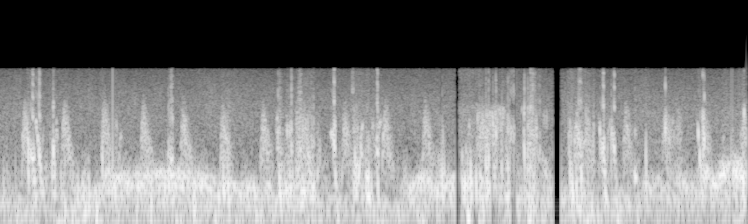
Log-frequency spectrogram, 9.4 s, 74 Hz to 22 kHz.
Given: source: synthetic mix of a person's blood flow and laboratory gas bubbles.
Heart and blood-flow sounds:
Doppler ultrasound of blood flow; subclavian vein
0.35-0.88 s: bubbles
1.27-1.35 s: bubbles
1.44-1.56 s: bubbles
2.12-2.22 s: bubbles
2.78-2.92 s: bubbles
3.47-4.04 s: bubbles
4.15-4.29 s: bubbles
4.40-4.82 s: bubbles
5.48-5.63 s: bubbles
5.77-6.47 s: bubbles
6.53-6.94 s: bubbles
7.12-7.41 s: bubbles
7.50-7.76 s: bubbles
7.95-8.02 s: bubbles
8.07-8.14 s: bubbles
8.30-8.56 s: bubbles
8.73-8.88 s: bubbles
9.04-9.36 s: bubbles
From the record:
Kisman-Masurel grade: 243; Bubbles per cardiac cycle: several, 3 to 8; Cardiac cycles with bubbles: 100%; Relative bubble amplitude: loud (0.450 to 0.775); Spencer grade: 3 (all of the cardiac periods contain showers or single bubble signals, but not dominating or overriding the cardiac motion signals); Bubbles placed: anywhere in the cardiac cycle

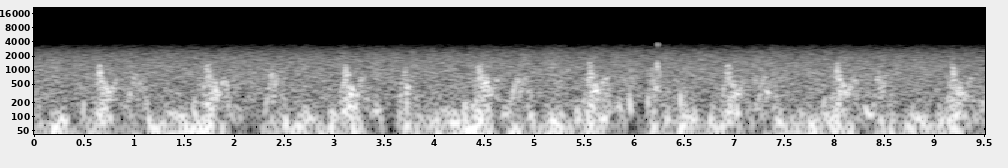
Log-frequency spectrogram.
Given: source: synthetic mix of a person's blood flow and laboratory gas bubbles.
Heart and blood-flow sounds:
Doppler ultrasound of blood flow; precordium
5.68-5.75 s: bubbles
5.91-6.03 s: bubbles
6.12-6.18 s: bubbles
6.20-6.30 s: bubbles
6.43-6.55 s: bubbles
From the record:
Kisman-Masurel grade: 212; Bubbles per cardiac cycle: several, 3 to 8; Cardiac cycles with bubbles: 1 to 10%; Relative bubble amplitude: moderate (0.250 to 0.450); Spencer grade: 1 (occasional bubble signal discernible with the cardiac motion signal, with majority of cardiac periods free of bubbles); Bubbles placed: only in the low amplitude regions of the cardiac cycle

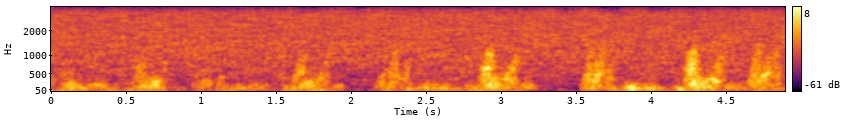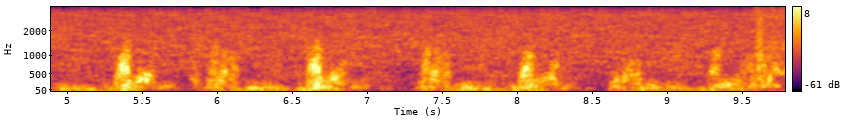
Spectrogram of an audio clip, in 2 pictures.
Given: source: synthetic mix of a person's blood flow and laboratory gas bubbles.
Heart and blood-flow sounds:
Doppler ultrasound of blood flow; precordium
9.52-9.79 s: bubbles
From the record:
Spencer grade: 1 (occasional bubble signal discernible with the cardiac motion signal, with majority of cardiac periods free of bubbles); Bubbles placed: only in the low amplitude regions of the cardiac cycle

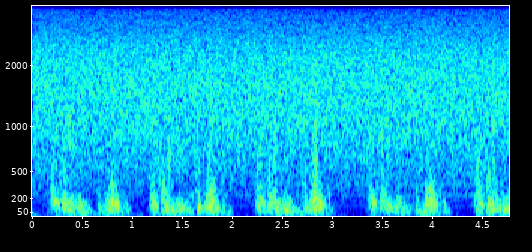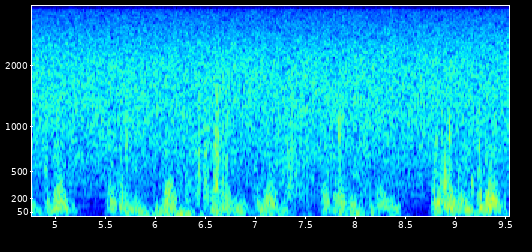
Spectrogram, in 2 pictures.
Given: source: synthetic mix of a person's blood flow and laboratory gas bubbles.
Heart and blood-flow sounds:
Doppler ultrasound of blood flow; precordium
0.00-0.02 s: bubbles
From the record:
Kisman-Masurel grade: 211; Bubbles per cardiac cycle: several, 3 to 8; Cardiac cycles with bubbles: 1 to 10%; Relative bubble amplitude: barely perceptible (0.100 to 0.250); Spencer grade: 1 (occasional bubble signal discernible with the cardiac motion signal, with majority of cardiac periods free of bubbles); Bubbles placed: only in the low amplitude regions of the cardiac cycle

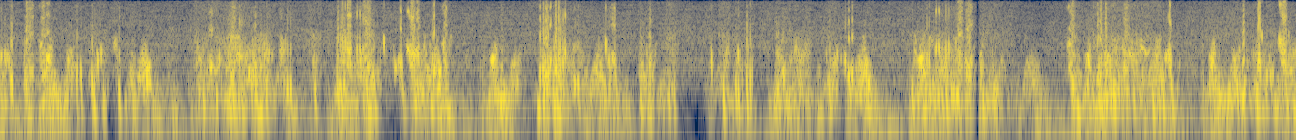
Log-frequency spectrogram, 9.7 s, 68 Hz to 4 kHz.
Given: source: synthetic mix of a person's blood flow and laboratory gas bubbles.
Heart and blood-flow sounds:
Doppler ultrasound of blood flow; precordium
0.00-0.12 s: bubbles
0.15-0.25 s: bubbles
0.28-0.40 s: bubbles
0.54-0.81 s: bubbles
0.84-1.03 s: bubbles
1.44-2.28 s: bubbles
2.31-2.41 s: bubbles
2.49-3.39 s: bubbles
3.73-3.83 s: bubbles
3.99-4.38 s: bubbles
4.51-4.66 s: bubbles
4.77-4.92 s: bubbles
4.98-5.10 s: bubbles
5.31-5.67 s: bubbles
5.80-6.43 s: bubbles
6.50-6.56 s: bubbles
6.81-7.50 s: bubbles
8.00-8.12 s: bubbles
8.19-8.85 s: bubbles
9.12-9.17 s: bubbles
9.24-9.73 s: bubbles
From the record:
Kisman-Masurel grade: 342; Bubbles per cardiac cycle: rolling drumbeat, 9 or more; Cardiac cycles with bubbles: 100%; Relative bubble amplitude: moderate (0.250 to 0.450); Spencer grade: 3 (all of the cardiac periods contain showers or single bubble signals, but not dominating or overriding the cardiac motion signals); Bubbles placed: anywhere in the cardiac cycle

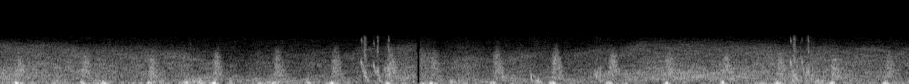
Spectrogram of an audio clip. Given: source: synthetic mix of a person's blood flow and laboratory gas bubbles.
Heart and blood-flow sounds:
Doppler ultrasound of blood flow; subclavian vein
2.28-2.33 s: bubbles
3.59-3.96 s: bubbles
5.29-5.36 s: bubbles
5.91-6.09 s: bubbles
7.78-8.28 s: bubbles
From the record:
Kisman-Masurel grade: 121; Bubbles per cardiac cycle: 1 to 2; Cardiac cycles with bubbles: 10 to 50%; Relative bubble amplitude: barely perceptible (0.100 to 0.250); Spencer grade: 2 (many but less than half of the cardiac periods contain bubble signals, singularly or in groups); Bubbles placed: anywhere in the cardiac cycle

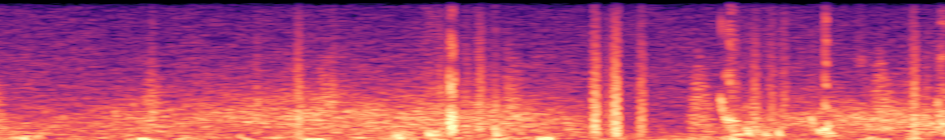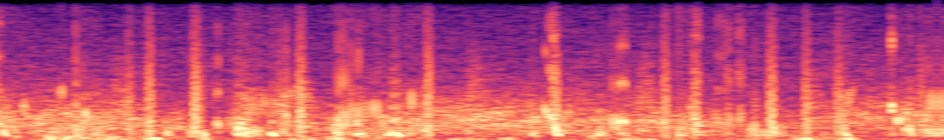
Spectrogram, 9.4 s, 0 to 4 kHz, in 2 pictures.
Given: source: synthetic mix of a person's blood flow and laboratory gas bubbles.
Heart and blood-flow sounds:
Doppler ultrasound of blood flow; subclavian vein
2.15-2.26 s: bubbles
2.47-2.58 s: bubbles
3.62-3.98 s: bubbles
4.03-4.42 s: bubbles
4.69-4.94 s: bubbles
5.04-5.30 s: bubbles
5.58-5.63 s: bubbles
5.70-5.75 s: bubbles
5.82-6.25 s: bubbles
6.40-6.92 s: bubbles
7.39-7.61 s: bubbles
7.71-7.93 s: bubbles
8.16-8.72 s: bubbles
8.93-9.06 s: bubbles
9.18-9.45 s: bubbles
From the record:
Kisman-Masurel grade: 232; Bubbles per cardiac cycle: several, 3 to 8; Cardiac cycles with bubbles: 50 to 99%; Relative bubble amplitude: moderate (0.250 to 0.450); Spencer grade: 3 (all of the cardiac periods contain showers or single bubble signals, but not dominating or overriding the cardiac motion signals); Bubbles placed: anywhere in the cardiac cycle

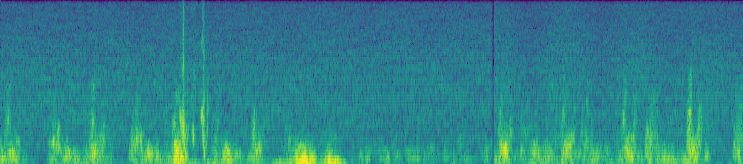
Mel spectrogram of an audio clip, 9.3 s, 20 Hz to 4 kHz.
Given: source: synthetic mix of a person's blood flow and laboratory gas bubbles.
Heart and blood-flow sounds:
Doppler ultrasound of blood flow; precordium
2.21-2.47 s: bubbles
2.50-2.61 s: bubbles
From the record:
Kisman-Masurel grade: 212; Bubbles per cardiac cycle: several, 3 to 8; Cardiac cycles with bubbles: 1 to 10%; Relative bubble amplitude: moderate (0.250 to 0.450); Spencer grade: 1 (occasional bubble signal discernible with the cardiac motion signal, with majority of cardiac periods free of bubbles); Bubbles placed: anywhere in the cardiac cycle

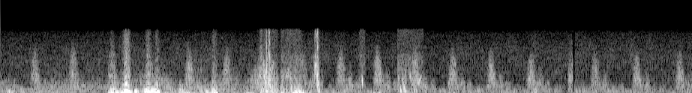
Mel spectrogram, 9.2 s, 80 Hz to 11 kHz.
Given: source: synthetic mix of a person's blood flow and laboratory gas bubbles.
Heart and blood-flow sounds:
Doppler ultrasound of blood flow; subclavian vein
3.43-4.01 s: bubbles
4.15-4.29 s: bubbles
4.79-4.87 s: bubbles
5.30-5.64 s: bubbles
From the record:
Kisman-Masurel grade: 221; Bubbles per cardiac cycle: several, 3 to 8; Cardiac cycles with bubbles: 10 to 50%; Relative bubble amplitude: barely perceptible (0.100 to 0.250); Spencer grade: 2 (many but less than half of the cardiac periods contain bubble signals, singularly or in groups); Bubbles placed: anywhere in the cardiac cycle

